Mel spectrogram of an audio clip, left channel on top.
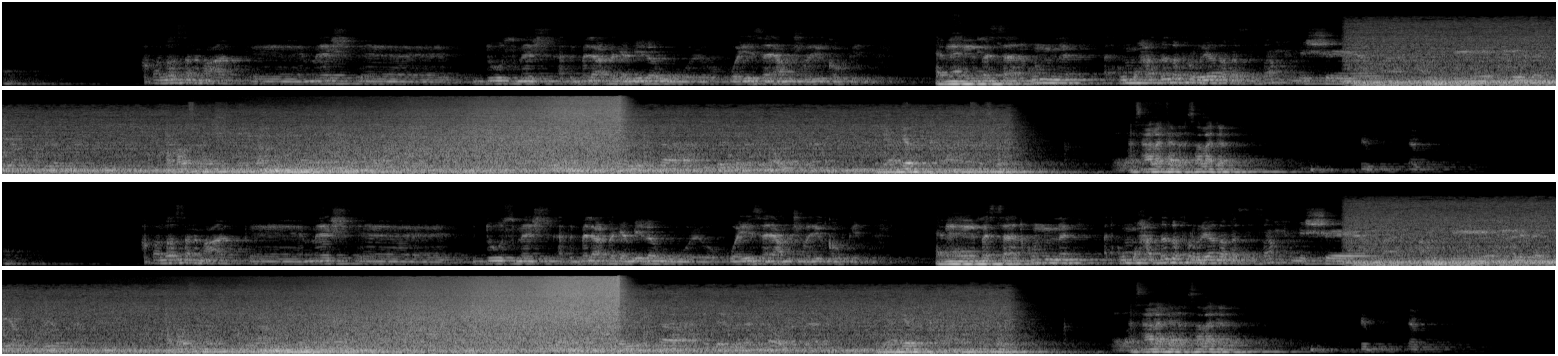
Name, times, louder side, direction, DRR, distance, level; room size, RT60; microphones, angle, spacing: voice 1, 1.4-8.6 9.4-16.6 18.8-19.0 19.7-20.4 20.8-23.9 26.6-27.4 27.7-27.8 29.1-29.3 29.6-29.7, equal, 50° right, 3 dB, 1.3 m, -34 dB
voice 2, 9.3-9.9 17.2-19.8 24.3-25.7 26.8-27.9, equal, 20° left, 3 dB, 1.0 m, -29 dB
sound 1, 13.4-25.6, equal, 15° right, 1.4 m, -29 dB
sound 2, 15.7-21.7, right 5 dB, 70° right, 1.0 m, -25 dB
11.0 x 5.6 x 3.5 m, 1.4 s
head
